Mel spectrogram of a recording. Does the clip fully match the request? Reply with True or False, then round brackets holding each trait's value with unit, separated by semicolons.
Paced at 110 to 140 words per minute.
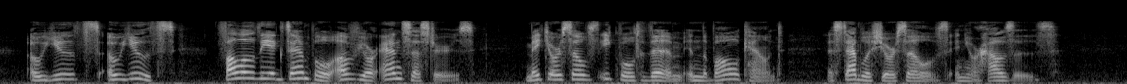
True (135 wpm)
